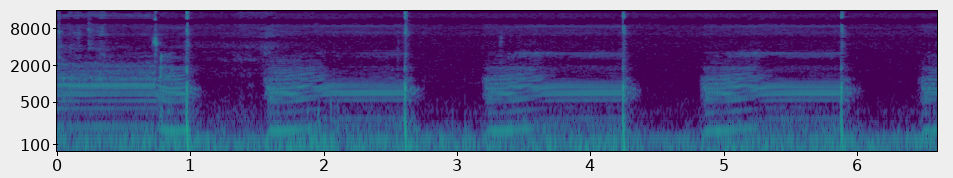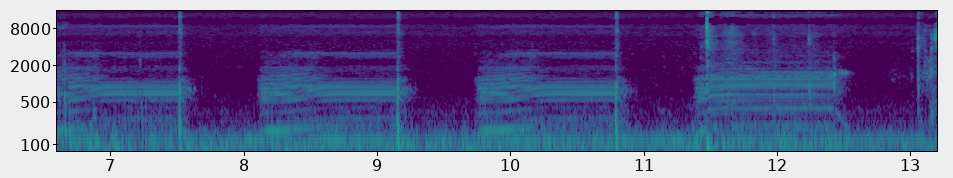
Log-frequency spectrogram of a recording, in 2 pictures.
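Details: Quiet rhythmic motor whir with a click, cycling about 37 times a minute over a steady hum; an electric breast pump running without tubing attached, one of five compared (Freemie Liberty, Spectra S1, Motif Duo, Baby Buddha, Medela).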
